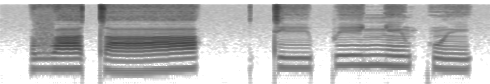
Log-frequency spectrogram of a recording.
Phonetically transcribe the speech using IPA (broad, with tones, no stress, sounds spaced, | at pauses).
v a˨ t aː˨˦ | t i˨ p i˦ ɲ ĩ˦ kʷ ĩ˧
